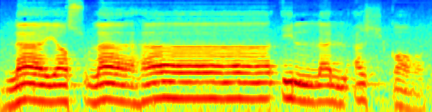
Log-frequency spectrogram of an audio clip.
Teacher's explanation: al ashqa tu alif lam qamariyah dan qa mad asli, 2 harakat · ada huruf mad kemudian bertemu dengan hamzah dalam dua kalimah yang berlainan. Kat situ mad jaiz munfasil, dibaca dengan 4 ataupun 5 harakat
